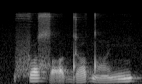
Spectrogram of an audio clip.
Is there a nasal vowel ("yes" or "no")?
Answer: yes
